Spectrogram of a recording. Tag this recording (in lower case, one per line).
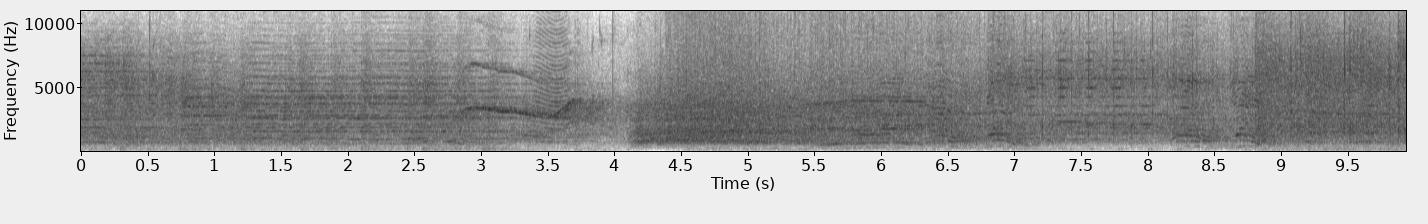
speech
music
